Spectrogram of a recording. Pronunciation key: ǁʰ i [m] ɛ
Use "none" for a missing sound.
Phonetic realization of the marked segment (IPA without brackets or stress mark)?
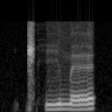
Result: m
